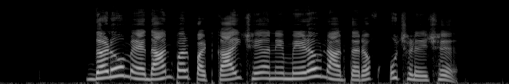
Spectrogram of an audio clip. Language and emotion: Gujarati, neutral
